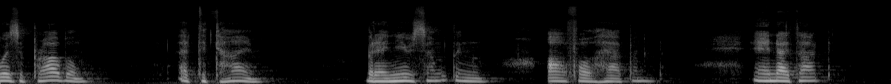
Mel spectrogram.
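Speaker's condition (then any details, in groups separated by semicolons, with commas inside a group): Cerebral palsy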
